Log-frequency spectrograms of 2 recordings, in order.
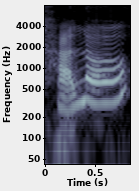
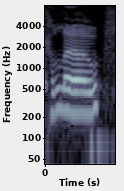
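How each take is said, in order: First: Put-on high-pitched German-accented greeting, rising. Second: Said in the usual way. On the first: Imitating mother-in-law answering on the phone, German accent. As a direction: mimic a high German "hallo". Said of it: "I gave her a German accent". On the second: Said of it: "don't know why I gave her".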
